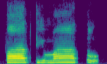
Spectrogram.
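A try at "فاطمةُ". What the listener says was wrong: Jangan dipanjangkan mahnya.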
